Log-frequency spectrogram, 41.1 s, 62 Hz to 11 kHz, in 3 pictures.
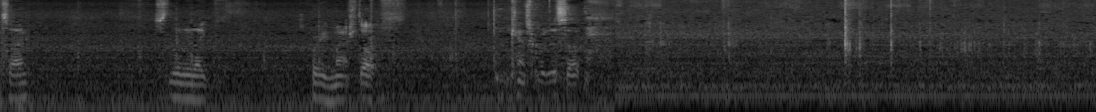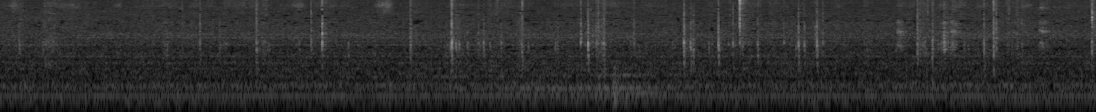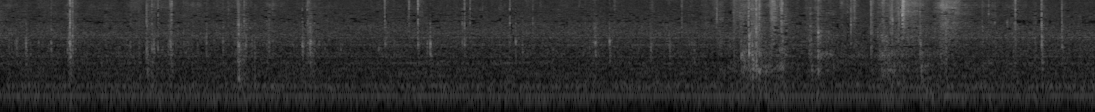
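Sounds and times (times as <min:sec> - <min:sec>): steady low hum: 0:00.0 - 0:41.0
clicks and taps of plastic parts: 0:15.7 - 0:24.2, 0:24.9 - 0:31.5.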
